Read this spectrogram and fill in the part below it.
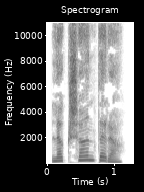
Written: ಲಕ್ಷಾಂತರ

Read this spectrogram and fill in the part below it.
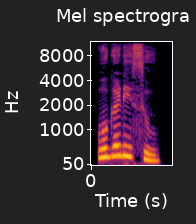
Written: ಒಗಡಿಸು

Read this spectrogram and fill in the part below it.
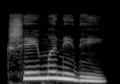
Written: ಕ್ಷೇಮನಿಧಿ

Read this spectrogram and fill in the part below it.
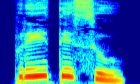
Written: ಪ್ರೀತಿಸು

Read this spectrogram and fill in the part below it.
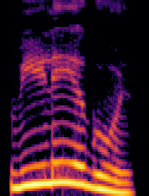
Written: ವೀಳೆಯಗೊಳ್

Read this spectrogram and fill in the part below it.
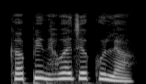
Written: ಕಪಿಧ್ವಜಕುಲ

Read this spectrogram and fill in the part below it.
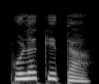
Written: ಪುಲಕಿತ

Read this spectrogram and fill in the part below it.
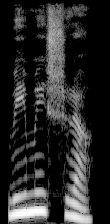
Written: ವಿಮಿಶ್ರ

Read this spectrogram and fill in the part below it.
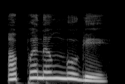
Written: ಅಪನಂಬಿಕೆ

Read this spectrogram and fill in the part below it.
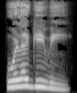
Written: ಒಳಗಿವಿ

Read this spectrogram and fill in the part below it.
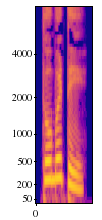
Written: ದಬ್ಬಾಡು

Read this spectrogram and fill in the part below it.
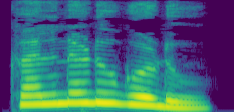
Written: ಕಲ್ನಾಡುಗೊಡು

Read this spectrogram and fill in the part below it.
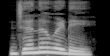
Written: ಜೇನುವುಟ್ಟಿ

